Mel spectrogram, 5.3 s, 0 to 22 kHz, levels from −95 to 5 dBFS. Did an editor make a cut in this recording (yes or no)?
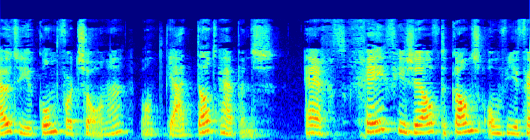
yes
